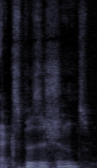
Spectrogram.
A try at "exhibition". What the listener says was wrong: No P. There's no P.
